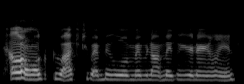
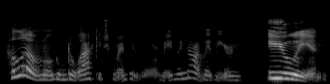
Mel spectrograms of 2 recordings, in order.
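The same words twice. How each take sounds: First: It is said fast. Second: It is said slowly.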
